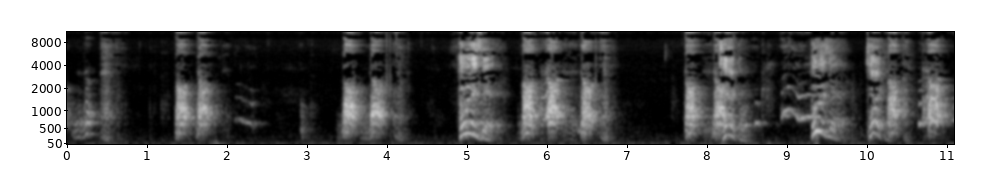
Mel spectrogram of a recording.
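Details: Chihuahua barking to alert someone at the door, indoors: sharp, high yaps in doubled and tripled bursts every second or two, some with a whining, rising tone, over about eleven seconds.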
